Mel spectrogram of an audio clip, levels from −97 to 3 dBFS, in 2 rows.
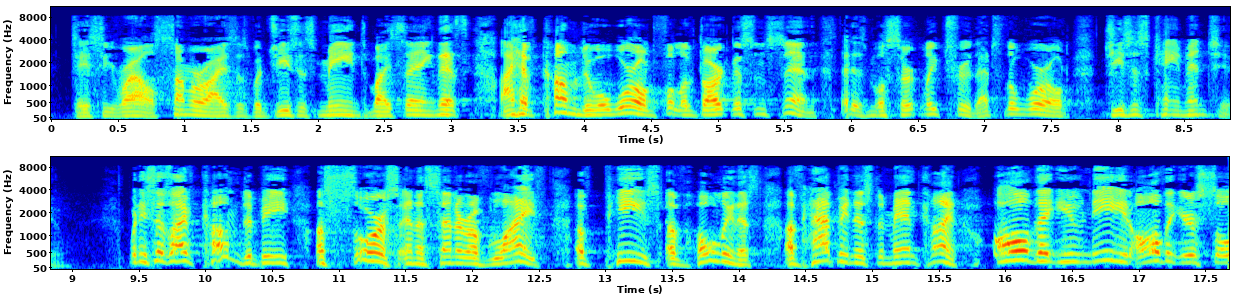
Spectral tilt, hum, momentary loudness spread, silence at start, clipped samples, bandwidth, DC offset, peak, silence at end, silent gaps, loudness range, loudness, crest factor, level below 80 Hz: -4 dB/octave; none; 12 LU; 0.2 s; under 0.1%; 8.8 kHz; under 0.1%; -4 dBFS; 0 s; none; 9 LU; -26 LUFS; 22 dB; -68 dBFS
